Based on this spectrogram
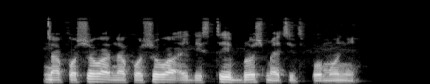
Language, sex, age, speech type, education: Nigerian Pidgin, male, 30-45, spontaneous, tertiary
